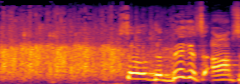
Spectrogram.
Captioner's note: applause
